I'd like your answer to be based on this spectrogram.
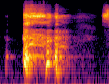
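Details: Adult with pneumonia, possibly pneumocystis, while on chemotherapy: single harsh, forceful cough with a trailing breathy tail, then the start of another.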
